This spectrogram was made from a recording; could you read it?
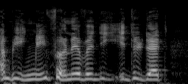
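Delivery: put-on high-pitched little kid voice. Imitating another creator's line, imitating a child's voice. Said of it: "he does the child's voice".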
